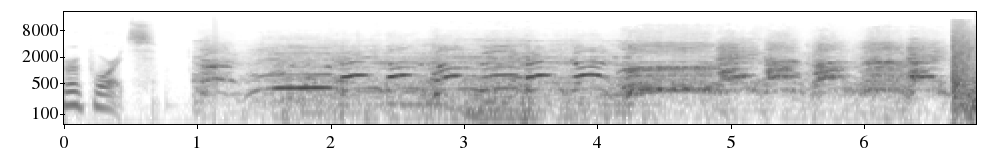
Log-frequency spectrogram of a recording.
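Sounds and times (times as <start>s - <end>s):
large outdoor crowd at a peace rally in Turkey chanting and singing: 1.0s - 6.7s
loud bomb blast set off by suspected suicide bombers: 6.6s - 6.8s.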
